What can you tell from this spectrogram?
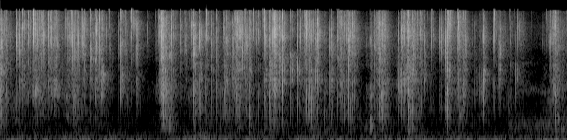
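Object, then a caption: Lollipop in a cellophane wrapper. Fingertips with long painted nails squeeze a small lollipop on a white stick, wrapped in clear crinkly cellophane with a paper sticker. The wrapper gives off dense, bright crinkling and crackling in quick, irregular bursts with brief pauses between them.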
